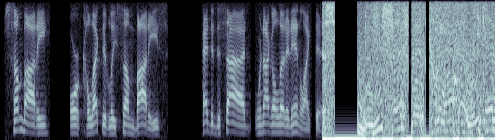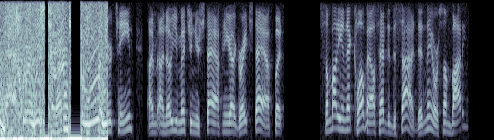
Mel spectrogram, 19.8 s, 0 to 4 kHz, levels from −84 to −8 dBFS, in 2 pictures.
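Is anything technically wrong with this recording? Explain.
Yes. From 6.45 s to 12.05 s, just after "let it end like" and until "team I I know", there is linear audio read as companded. Plain 8-bit linear samples were decoded as mu-law codes. Small values near zero on one side become huge outputs. The result is very loud, harsh distortion.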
